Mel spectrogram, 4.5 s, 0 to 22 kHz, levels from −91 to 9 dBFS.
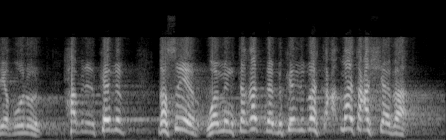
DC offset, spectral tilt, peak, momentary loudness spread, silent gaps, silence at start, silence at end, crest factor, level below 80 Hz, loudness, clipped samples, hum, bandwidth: under 0.1%; -4.5 dB/octave; -2 dBFS; 8 LU; none; 0 s; 0.1 s; 16 dB; -72 dBFS; -19 LUFS; under 0.1%; none; 7.6 kHz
